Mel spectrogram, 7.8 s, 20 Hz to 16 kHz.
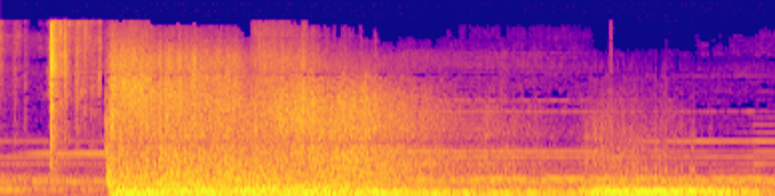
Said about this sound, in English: On December 6, 1907, the most deadly mine disaster in U.S. history occurred when an explosion killed 361 men and boys in a West Virginian coal mine owned by the Fairmont Corporation.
